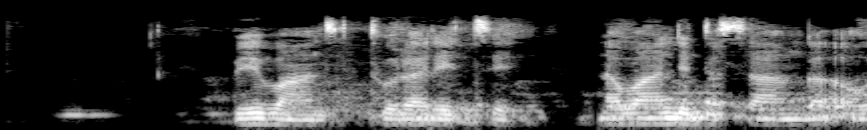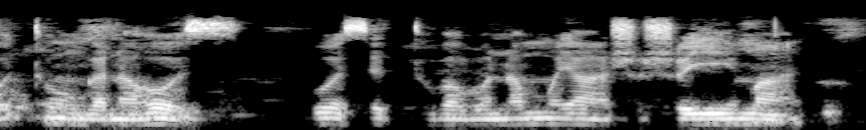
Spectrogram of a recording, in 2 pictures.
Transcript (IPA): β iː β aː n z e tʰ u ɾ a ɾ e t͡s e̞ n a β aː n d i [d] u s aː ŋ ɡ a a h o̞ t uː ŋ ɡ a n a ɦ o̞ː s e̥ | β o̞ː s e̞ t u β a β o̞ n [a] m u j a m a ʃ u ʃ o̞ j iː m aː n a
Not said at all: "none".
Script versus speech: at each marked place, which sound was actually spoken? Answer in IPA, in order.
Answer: d, a

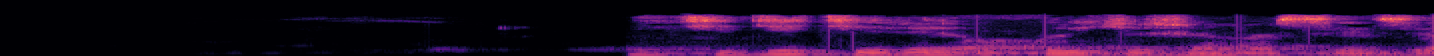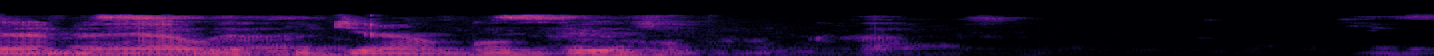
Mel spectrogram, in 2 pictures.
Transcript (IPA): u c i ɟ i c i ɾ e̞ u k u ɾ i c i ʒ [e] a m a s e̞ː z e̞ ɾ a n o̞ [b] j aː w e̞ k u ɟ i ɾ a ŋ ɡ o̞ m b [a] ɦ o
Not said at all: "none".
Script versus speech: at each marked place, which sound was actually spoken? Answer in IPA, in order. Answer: e, none, e

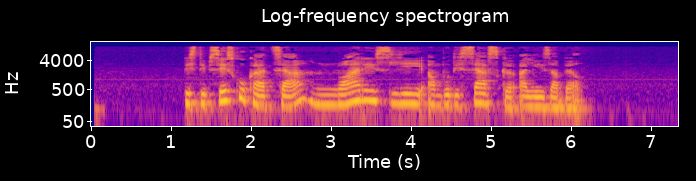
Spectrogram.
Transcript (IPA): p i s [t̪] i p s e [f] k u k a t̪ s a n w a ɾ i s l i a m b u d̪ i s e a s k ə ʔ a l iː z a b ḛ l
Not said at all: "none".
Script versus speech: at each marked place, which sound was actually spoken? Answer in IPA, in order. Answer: t̪, s

